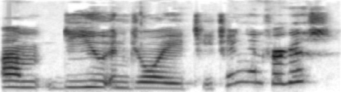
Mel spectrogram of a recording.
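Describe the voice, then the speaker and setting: A teenage girl working as a student reporter, asking brisk, cheerful interview questions. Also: on the high side, very animated, fairly bright tone, dry recording. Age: teens.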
